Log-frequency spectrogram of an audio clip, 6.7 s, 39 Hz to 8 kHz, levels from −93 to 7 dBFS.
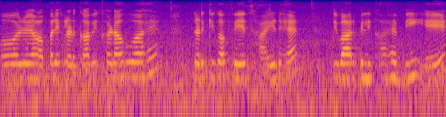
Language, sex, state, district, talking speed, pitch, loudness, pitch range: Hindi, female, Haryana, Rohtak, 190 wpm, 225 Hz, -19 LUFS, 220-230 Hz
